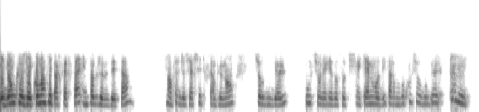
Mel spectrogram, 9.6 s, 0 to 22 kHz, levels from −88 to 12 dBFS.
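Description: The whole clip carries G.729 codec damage at 8 kbit/s. The line band runs from 250 Hz to 3.4 kHz, so the speech sounds thin, rough and synthetic throughout.

From 0 to 1.01 s there is microphone overload, likely from input gain set too high. Peaks run about 13 dB over the limit. About a fifth of samples are flattened, giving a harsh crackle.

At 1.02 s the level drops by about 10 dB. This is a microphone volume stepped down, likely by the call software reacting to the clipping. At 2.04 s the same thing happens again, a further step of about 3 dB, likely for the same reason.

From 1.58 s on there is also VoIP packet loss concealed by the speech codec. The decoder stretches its last frames into a fading buzzy tone or coloured noise, and the voice stays weak briefly afterwards. The gaps are:
1.58 to 1.72 s, 60 ms lost
3.51 to 3.57 s, 30 ms lost
5.06 to 5.08 s, 30 ms lost
7.00 to 7.14 s, 90 ms lost
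8.74 to 8.80 s, 30 ms lost

These fit one to three lost 30 ms packets each. A smooth fade-out closes the clip near 9.5 s.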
